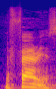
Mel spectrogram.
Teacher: pronunciation-wise, we stress on the second syllable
